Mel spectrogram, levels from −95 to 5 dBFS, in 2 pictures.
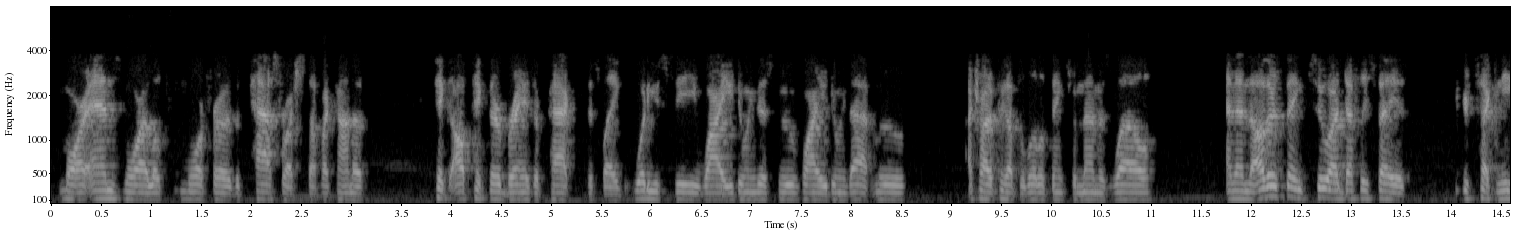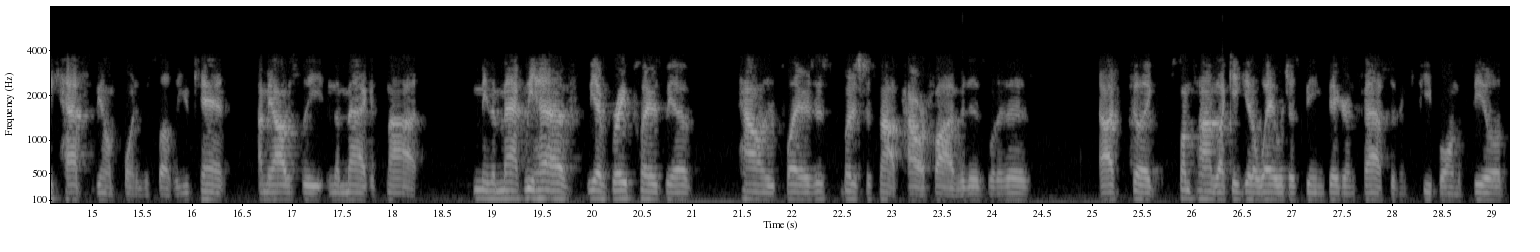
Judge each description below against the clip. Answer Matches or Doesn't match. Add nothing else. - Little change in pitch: Matches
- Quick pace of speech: Matches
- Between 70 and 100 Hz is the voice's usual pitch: Doesn't match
